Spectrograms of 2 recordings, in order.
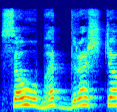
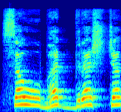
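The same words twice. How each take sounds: No difference in how they are said.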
